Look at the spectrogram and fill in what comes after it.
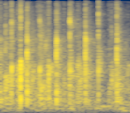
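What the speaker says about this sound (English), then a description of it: "Yeah, you can clap." Audience members at a school board of education meeting clap, a quick run of sharp, fairly faint claps in brief irregular rhythm, lasting only a moment.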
